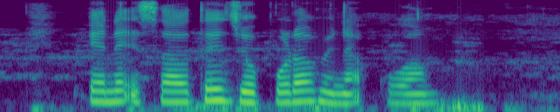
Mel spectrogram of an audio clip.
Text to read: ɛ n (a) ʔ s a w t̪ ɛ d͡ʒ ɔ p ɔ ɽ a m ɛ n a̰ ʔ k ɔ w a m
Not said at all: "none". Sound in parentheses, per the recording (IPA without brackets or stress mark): ɛ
